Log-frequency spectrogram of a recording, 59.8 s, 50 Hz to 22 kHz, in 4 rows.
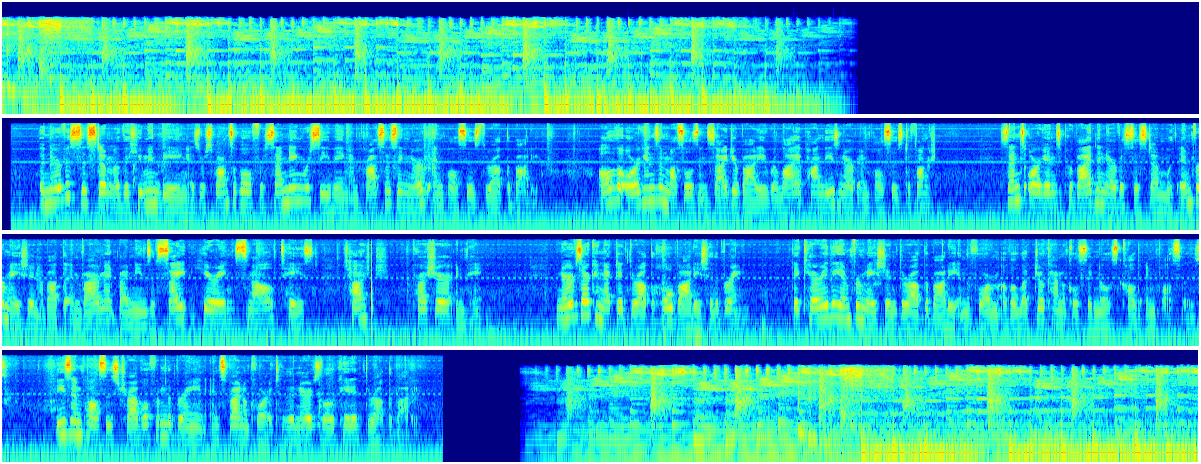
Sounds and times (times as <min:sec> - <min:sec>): Music: 0:00.0 - 0:10.7, 0:51.4 - 0:59.8
Speech: 0:15.4 - 0:21.7, 0:22.4 - 0:26.7, 0:27.5 - 0:36.0, 0:36.9 - 0:50.2.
